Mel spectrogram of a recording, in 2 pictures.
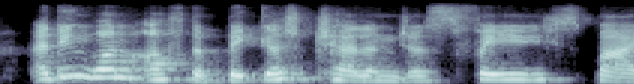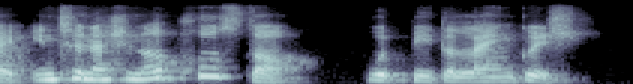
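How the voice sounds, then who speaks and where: A woman with a Malaysian accent at a moderate pace, her fairly high pitch making very wide swings. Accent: Malaysian accent, noticeable. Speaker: postdoctoral researcher. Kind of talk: prepared talk.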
